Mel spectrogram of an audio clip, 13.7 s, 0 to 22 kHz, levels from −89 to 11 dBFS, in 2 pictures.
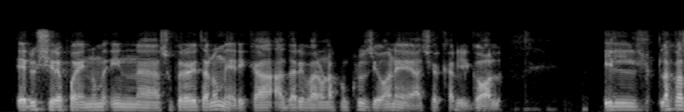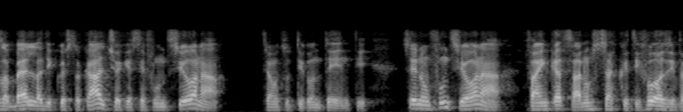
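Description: At 0.00 to 0.15 s, 5.61 to 5.81 s, 5.87 to 6.03 s and 9.23 to 9.45 s the real background gives way to AMR comfort noise. In each gap of about 150 to 220 ms, the sending phone judged the talker silent and stopped sending speech frames, so the receiver substituted smooth synthetic hiss built from a coarse level and spectrum estimate. The steady texture switches abruptly against the clean wideband speech around it.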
